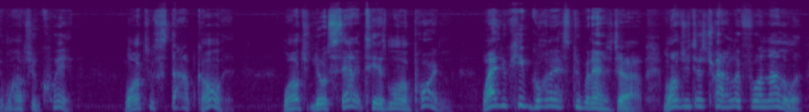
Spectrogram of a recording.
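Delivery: high, soft pleading advice; concerned friends. Retold or imitated. Family urging a complainer to quit, high and softly pleading. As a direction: coax them gently to quit that job.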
